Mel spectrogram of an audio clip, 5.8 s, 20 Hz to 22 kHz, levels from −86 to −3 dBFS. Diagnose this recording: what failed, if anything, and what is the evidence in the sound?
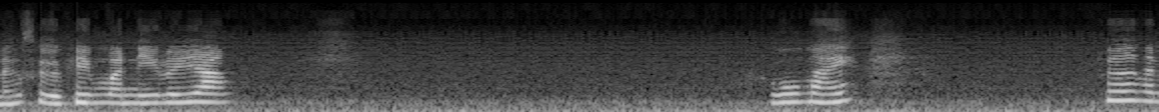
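A DECT cordless phone buzz runs through the whole recording, so the fault sits in the analogue wiring, where a nearby handset or base station's radio bursts get rectified into the audio path. The bursts repeat every 10 ms, giving a thin, steady buzz at 100 Hz with a dense harmonic series, roughly 25 dB below the speech. A spectrogram shows evenly spaced horizontal lines at 100 Hz multiples. The waveform shows a regular comb of spikes during pauses.

The speech sounds grainy and rough throughout, with tones turned noisy rather than clean. The most likely cause is Opus compression in its CELT music mode at a low bitrate, consistent with about 16 kbps. Short of bits, the encoder fills bands with folded or noise-like content instead of leaving gaps. On a spectrogram the upper bands look smeared and speckled, without the sharp holes MP3 leaves, and content reaches 20.1 kHz.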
